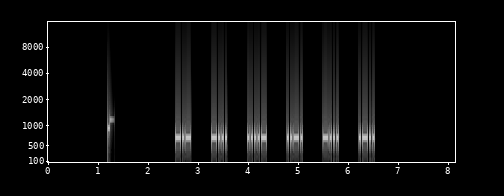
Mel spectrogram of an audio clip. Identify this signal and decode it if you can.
Morse code, heard as a keyed tone, about 36 wpm, spaced as for 16 wpm, 700 Hz. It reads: KB4FBL
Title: USA Call Signs - 6 Characters - 4x Character Spacing - 35wpm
